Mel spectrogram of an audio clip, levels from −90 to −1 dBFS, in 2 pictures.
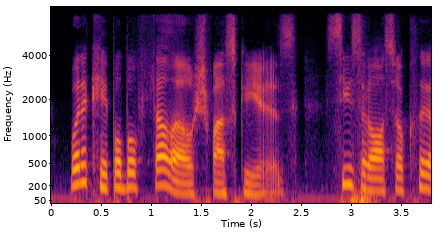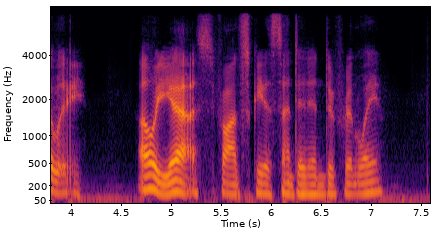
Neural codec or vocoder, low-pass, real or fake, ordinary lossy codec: codec, 16 kHz, 1 kbps, X-Codec, HuBERT features, trained on general audio; 7.2 kHz; fake; MP3, 64 kbps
